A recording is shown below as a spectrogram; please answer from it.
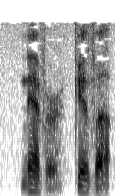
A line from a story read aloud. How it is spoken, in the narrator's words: in a low tone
